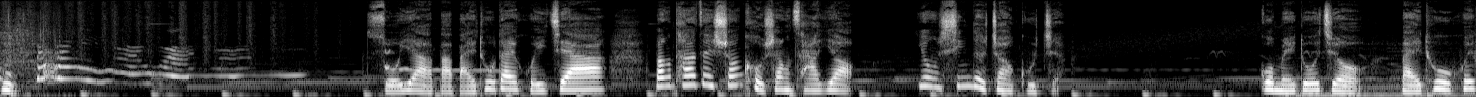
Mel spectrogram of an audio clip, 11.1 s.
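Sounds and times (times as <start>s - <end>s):
speech: 0.0s - 0.4s, 2.8s - 8.2s, 9.5s - 11.0s
wild dog howling: 0.3s - 2.4s.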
